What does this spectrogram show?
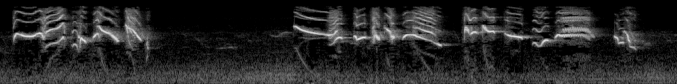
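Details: Mature wild Oriental magpie-robin, a song recording for teaching young birds to sing: a first run of bright looping whistles, a pause of about a second and a half, then a longer varied string of ringing slurred notes.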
